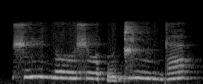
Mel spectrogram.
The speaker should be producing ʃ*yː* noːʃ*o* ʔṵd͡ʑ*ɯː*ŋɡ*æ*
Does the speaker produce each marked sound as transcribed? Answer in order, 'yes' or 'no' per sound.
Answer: yes, no, yes, yes

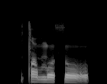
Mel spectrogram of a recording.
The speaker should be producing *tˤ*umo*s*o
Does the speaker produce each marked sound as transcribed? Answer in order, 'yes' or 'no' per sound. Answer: yes, no

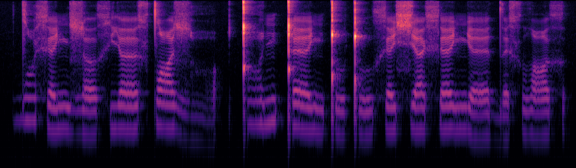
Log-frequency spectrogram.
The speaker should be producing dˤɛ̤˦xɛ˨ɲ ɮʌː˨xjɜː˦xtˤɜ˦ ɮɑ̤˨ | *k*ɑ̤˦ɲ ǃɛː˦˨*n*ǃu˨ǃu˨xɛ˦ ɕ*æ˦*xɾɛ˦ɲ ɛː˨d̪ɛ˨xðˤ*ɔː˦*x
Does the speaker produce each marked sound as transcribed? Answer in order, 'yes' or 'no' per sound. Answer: no, no, yes, no

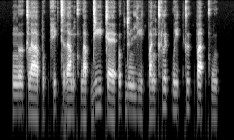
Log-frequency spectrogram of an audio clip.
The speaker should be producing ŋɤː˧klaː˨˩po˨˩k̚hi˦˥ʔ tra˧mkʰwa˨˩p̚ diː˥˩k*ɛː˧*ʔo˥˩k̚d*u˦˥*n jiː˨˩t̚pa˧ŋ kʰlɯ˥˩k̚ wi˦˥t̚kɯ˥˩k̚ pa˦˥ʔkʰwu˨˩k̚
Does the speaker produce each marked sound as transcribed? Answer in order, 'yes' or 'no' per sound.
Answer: no, no

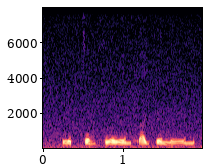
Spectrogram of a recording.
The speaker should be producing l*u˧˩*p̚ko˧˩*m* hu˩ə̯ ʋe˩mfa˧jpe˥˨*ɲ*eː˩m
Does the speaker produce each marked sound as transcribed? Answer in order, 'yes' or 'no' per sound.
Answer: yes, yes, no

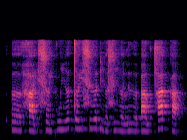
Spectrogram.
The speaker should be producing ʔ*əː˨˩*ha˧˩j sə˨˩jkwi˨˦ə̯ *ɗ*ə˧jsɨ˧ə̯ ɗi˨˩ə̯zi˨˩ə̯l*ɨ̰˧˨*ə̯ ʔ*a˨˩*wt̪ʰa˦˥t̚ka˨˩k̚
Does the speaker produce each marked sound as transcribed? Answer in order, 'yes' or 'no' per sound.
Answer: yes, no, no, yes

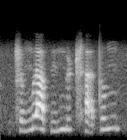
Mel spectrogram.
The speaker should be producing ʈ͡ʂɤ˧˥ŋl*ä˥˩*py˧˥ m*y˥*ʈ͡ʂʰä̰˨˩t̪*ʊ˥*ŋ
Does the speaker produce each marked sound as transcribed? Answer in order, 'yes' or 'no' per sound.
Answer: yes, no, yes

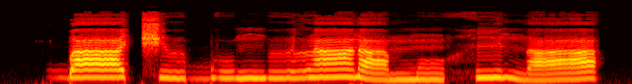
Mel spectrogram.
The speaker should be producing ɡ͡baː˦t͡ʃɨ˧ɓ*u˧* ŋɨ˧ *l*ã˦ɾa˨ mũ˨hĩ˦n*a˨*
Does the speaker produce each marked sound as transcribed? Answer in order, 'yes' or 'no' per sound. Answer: yes, yes, no

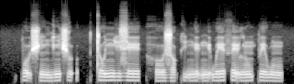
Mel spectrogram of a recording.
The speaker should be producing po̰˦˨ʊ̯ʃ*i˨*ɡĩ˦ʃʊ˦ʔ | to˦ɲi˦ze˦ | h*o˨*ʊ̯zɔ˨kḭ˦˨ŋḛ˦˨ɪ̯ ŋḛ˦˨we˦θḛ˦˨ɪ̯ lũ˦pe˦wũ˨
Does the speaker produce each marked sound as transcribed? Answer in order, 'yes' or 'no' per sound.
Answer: no, yes

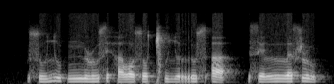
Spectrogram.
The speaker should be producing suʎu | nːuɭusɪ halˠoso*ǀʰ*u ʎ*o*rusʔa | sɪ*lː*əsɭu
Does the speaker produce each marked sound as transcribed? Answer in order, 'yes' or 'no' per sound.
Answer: yes, yes, yes

